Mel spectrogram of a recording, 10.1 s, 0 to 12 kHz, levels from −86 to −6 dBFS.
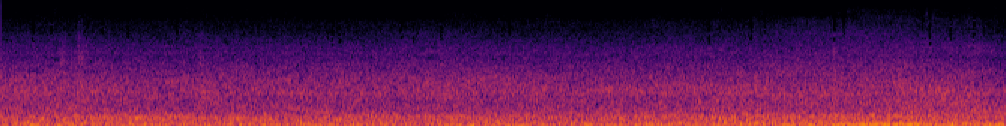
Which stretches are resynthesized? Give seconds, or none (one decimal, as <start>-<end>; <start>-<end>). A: none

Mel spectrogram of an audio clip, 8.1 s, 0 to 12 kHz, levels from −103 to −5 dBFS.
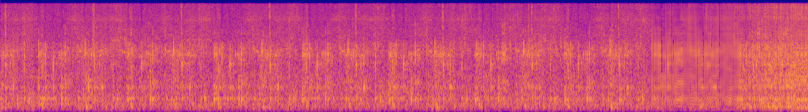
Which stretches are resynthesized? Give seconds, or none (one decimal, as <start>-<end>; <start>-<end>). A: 6.5-7.4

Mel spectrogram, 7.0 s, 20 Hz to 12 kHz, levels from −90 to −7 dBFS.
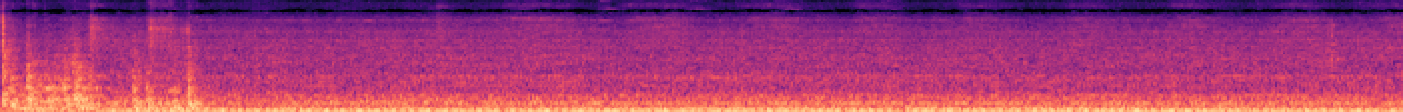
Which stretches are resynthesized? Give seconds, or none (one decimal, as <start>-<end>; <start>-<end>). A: none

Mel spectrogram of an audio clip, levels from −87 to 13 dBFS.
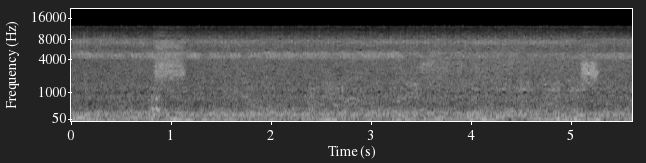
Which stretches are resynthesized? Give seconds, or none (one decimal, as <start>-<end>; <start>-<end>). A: none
